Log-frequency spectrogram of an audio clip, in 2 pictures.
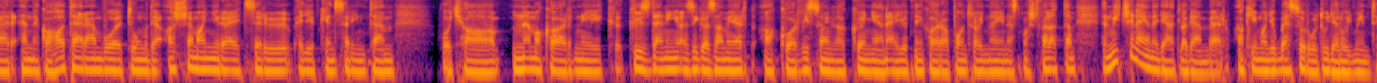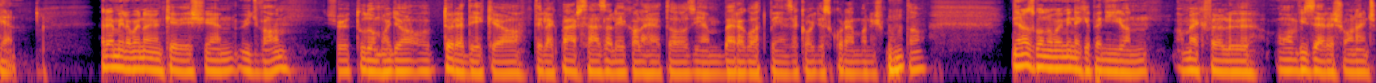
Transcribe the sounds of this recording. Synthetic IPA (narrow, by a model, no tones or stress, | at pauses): aːɾɛnːɛkɒɦɒt̪aːɾaːɱvo̞lt̪uŋɡd̪ɛʔɒsʃɛmɒɲːiɾɒɛcsɛɾyːɛɟeːp̚keːnt̪sɛɾint̪ɛm | ho̞̰chɒnɛmɒkʰɒrneːkːyzd̪ɛniɒziɡɒzɒmeːrt̪ɒkːo̞rviso̞ɲlɒk̚kø̞ɲːɛnɛljut̪neːkɒrːɒːpo̞n̪t̪rɒɦoɟnɒeːnɛst̪mo̞ʃt̪fɛlɒt̪ːɒmt̪aːt̪mit̪̚t͡ʃinaːjo̞nɛɟaːt̪lɒɡɛmbɛ̰rɒkimo̞ɲɟuɡ̚bɛso̞ɾult̪uɟɒnuːɟmint̪ḛːn | rɛmeːlɛmhoɟnɒɟo̞ŋkeːveːʃijɛnyɟvɒn | ʃøt̪ːud̪o̞mɦo̞ɟɒːt̪øɾɛd̪eːkɛɒt̪eːlɛk̚paːrsaːzɒleːkɒlɛɦɛt̪ɒzijɛmbɛɾɒɡɒt̪peːnzɛkɒɦo̞ɟɛst̪ko̞ɾaːbːɒniʃmont̪ɒm | eːnɒzdɡond̪olomhomind̪ɛŋkeːpːɛniːjo̞n | ɒmɛkfɛlɛløːovizɛɾɛʃo̞nlaːjn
